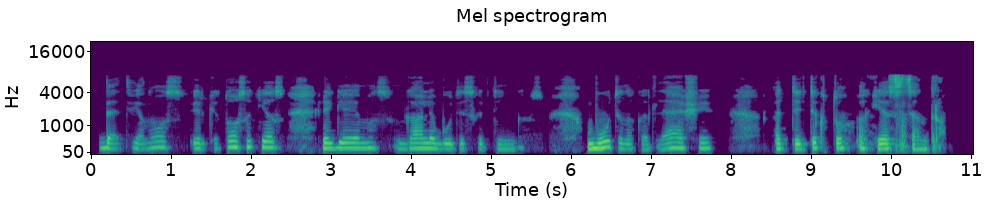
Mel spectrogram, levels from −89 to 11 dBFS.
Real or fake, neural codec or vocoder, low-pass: real; none; 7.2 kHz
